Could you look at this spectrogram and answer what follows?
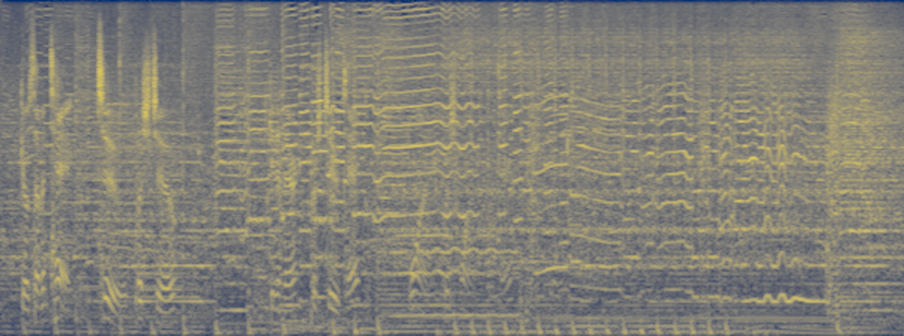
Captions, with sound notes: go seven take, two push two. (audience applaud) (upbeat music)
